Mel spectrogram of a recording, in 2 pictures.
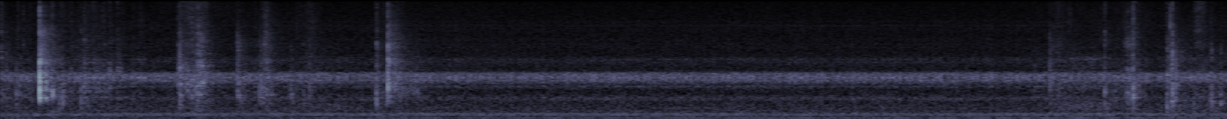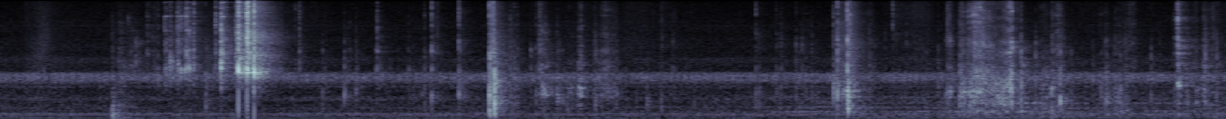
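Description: Cardboard toy box being handled and opened by hand: scattered taps, scrapes and flap sounds, loudest about halfway through and again near the end, over a faint steady background tone.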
